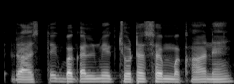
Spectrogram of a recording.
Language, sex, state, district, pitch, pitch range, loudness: Hindi, male, Bihar, Bhagalpur, 130 Hz, 120-135 Hz, -22 LUFS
